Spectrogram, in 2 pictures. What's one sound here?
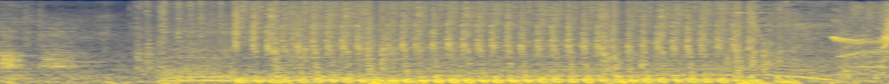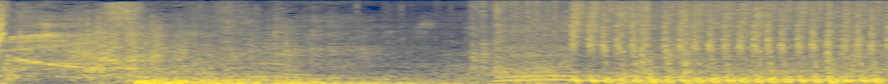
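Rapid cartoonish gunfire rattles steadily.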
